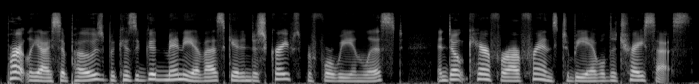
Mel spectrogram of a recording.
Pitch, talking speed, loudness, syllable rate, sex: 190 Hz, 230 wpm, -20 LUFS, 6.2 syllables/s, female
